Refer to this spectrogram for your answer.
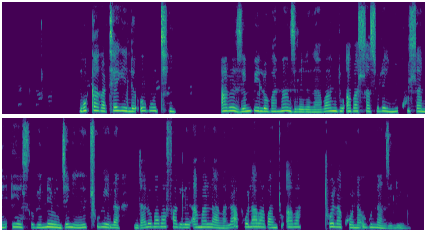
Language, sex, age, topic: North Ndebele, male, 36-49, health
